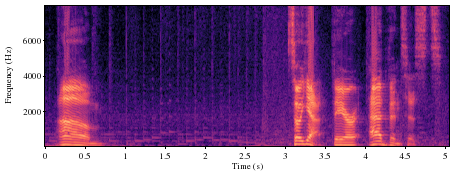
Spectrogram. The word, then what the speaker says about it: Adventists: know the seventh day Adventists it's the wrong way to pronounce that because this is advent the emphasis is on the first syllable Advent so they are Adventists not Adventists and there have been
